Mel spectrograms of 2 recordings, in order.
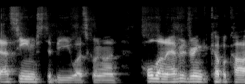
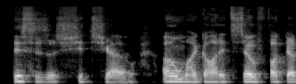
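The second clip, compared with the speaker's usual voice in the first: dramatic reaction in reality TV style. Recapping a trailer, imitating how Lisa talks: imitating Lisa's voice. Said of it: "How does Lisa talk?".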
